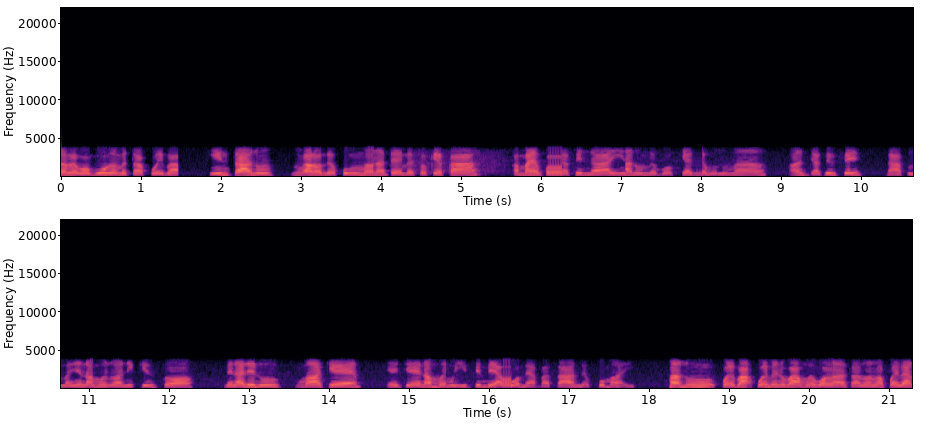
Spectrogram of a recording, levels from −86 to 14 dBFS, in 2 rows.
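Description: A telephone-band speech recording with three kinds of fault. Packet loss with the last packet repeated causes short robotic, buzzy stutters at 3.84, 6.1, 7.94, 16.18 and 20.24 s, and a small blip at 11.02 s (just after "a sunda niyɛ na"). They last 20 to 160 ms, which fits 20 ms packets. At 4.26 s there is a sudden skip of roughly a fifth of a second, with the two sides joined. That is likely audio missing between chunks, with 3 s processing chunks. Room noise rises by about 18 dB near 4.5 s. Through this rise, the noise suppressor catching up lets the noise through with less reduction at first. It then sinks by about 9 dB over one second, from 4.4 to 5.4 s.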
